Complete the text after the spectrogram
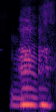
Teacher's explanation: Nah, ha kayak ha ngomong bisik-bisik.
